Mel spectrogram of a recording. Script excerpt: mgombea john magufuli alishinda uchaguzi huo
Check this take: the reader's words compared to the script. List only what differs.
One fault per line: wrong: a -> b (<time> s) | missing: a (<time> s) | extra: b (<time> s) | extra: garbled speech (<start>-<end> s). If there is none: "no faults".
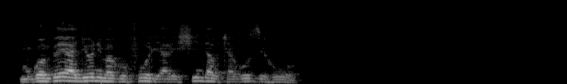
no faults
